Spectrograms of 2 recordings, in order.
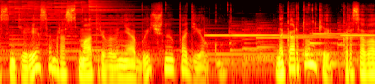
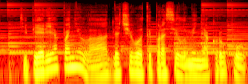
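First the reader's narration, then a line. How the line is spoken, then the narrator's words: Laughing mother. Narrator (Russian): засмеялась мама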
